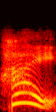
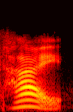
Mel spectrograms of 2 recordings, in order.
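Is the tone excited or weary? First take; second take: excited; weary. First: It is said with excited energy. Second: It is said quietly and wearily.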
